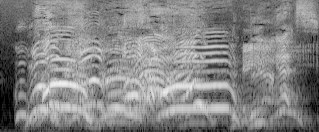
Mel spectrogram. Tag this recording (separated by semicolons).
audience; cheer; cheering; crowd; group; studio; theater; theatre; woo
